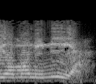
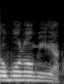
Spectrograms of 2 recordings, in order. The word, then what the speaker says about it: omonimia: È un caso di omonimia. – Omonimia, bravo, l'hai detto bene, perché c'è chi dice anche omonomia.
